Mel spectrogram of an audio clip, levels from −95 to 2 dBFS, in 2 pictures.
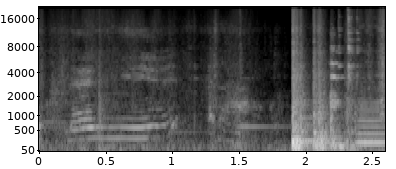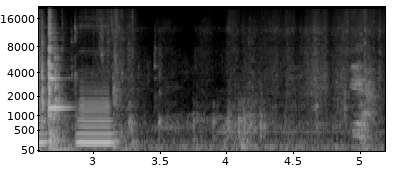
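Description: Throughout, likely Bluetooth LC3 compression at roughly 48 kbps leaves plainly audible coding damage, a grainy, breathy edge, with nothing above 20.2 kHz.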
